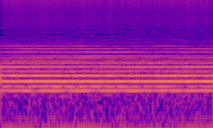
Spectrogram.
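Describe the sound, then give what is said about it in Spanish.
A train passes, sounding as a loud, steady, horn-like tone with stacked harmonics that holds unchanged and unbroken for the full two seconds. “Fun fact, está pasando el pinche tren cuando estoy grabando.”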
